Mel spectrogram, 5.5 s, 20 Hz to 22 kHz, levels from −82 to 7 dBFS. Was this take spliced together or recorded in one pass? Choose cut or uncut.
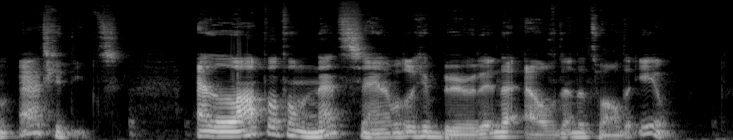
uncut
